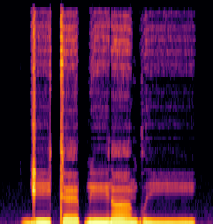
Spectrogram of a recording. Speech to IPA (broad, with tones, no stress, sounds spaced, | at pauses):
ɡ i˦˨ t ɛ˨ ɓ ĩ˦ ɾ ã˦˨ ɡʷ iː˨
